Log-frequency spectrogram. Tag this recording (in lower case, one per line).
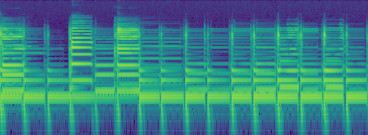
electric guitar
guitar
plucked string instrument
music
musical instrument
